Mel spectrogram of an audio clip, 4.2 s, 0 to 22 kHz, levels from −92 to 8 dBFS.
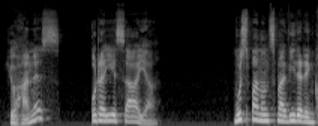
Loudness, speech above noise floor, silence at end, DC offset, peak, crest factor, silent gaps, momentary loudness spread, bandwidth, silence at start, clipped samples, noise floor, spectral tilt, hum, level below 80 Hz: -26 LUFS; 44 dB; 0 s; under 0.1%; -10 dBFS; 16 dB; none; 12 LU; 15 kHz; 0.15 s; under 0.1%; -68 dBFS; -5.5 dB/octave; none; -64 dBFS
